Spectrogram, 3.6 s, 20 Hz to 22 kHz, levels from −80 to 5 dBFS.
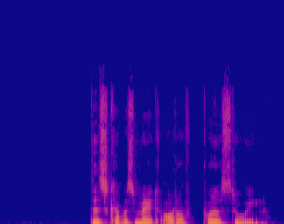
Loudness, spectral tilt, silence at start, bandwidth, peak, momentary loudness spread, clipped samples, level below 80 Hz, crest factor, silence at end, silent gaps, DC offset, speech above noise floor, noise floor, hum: -31 LUFS; -6 dB/octave; 1.15 s; 14.5 kHz; -12 dBFS; 6 LU; under 0.1%; -64 dBFS; 20 dB; 0.2 s; none; under 0.1%; 46 dB; -76 dBFS; none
